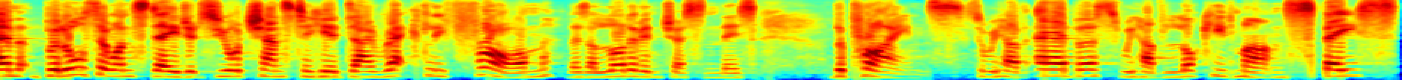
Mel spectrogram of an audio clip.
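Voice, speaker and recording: A woman with a Geordie accent, medium pitch, moderate pace, fairly even intonation and big swings in loudness. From northern England (Newcastle, Geordie). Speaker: event host, former journalist. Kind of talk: conference MC address. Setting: main stage with live audience. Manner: informal, relaxed.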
